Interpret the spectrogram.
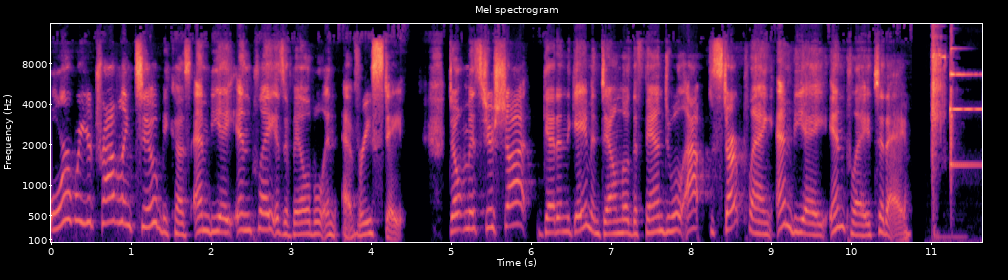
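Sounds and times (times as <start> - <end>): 
speech: 0.0 - 10.8
online store sale notification chime: 11.2 - 11.6.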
